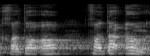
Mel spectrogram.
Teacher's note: خا طا دونوں کو پر پڑھنا ہے اور ان کی تنوین میں اخفا ہو رہا ہے.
